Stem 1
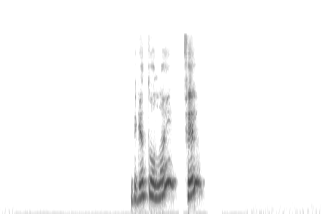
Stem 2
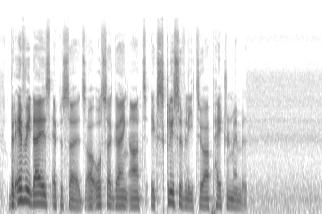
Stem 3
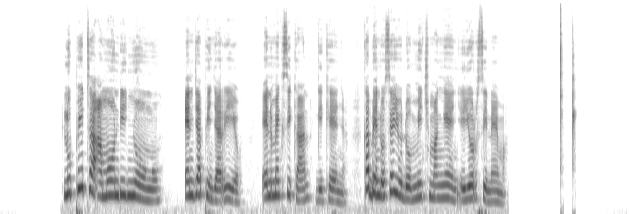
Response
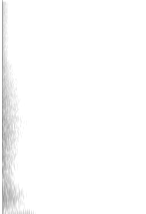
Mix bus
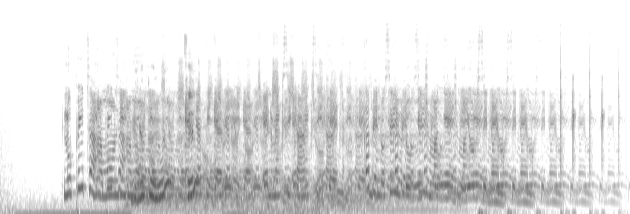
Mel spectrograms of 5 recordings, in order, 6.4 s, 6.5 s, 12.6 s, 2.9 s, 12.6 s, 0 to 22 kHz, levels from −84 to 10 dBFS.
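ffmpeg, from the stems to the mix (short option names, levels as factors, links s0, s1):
-filter_complex "[0:a]asubboost=boost=8.5:cutoff=200,acompressor=mode=upward:threshold=0.0251:ratio=2.5,volume=0.501,asplit=2[s0][s1];[s1]volume=0.178[s2];[1:a]acompressor=threshold=0.0501:ratio=6,aeval=exprs='val(0)+0.00631*(sin(2*PI*60*n/s)+sin(2*PI*2*60*n/s)/2+sin(2*PI*3*60*n/s)/3+sin(2*PI*4*60*n/s)/4+sin(2*PI*5*60*n/s)/5)':c=same,adelay=2300,volume=0.2,asplit=2[s3][s4];[s4]volume=0.422[s5];[2:a]lowpass=10000,aecho=1:1:7.2:0.78,acrossover=split=650|3100[s6][s7][s8];[s6]acompressor=threshold=0.0224:ratio=4[s9];[s7]acompressor=threshold=0.0251:ratio=4[s10];[s8]acompressor=threshold=0.00501:ratio=4[s11];[s9][s10][s11]amix=inputs=3:normalize=0,volume=0.562,asplit=2[s12][s13];[s13]volume=0.596[s14];[s2][s5][s14]amix=inputs=3:normalize=0,aecho=0:1:581|1162|1743|2324|2905|3486|4067:1|0.47|0.221|0.104|0.0488|0.0229|0.0108[s15];[s0][s3][s12][s15]amix=inputs=4:normalize=0,equalizer=f=9200:t=o:w=0.72:g=-13"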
